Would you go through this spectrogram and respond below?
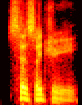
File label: "syzygy", American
